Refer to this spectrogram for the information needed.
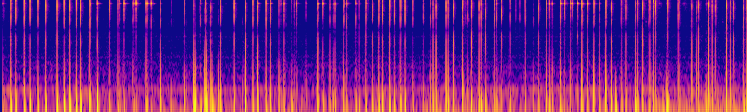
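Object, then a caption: Small glass shot glass. A small, clear, empty glass shot glass with a thick base is held in the hands and tapped rapidly with long manicured nails. The result is a fast, irregular stream of sharp, dry clicks with a faint high glassy ring over a low steady hum.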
